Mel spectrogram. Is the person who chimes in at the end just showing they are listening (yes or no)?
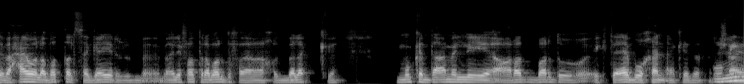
no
